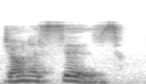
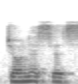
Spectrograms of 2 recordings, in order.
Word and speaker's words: Jonas's: So we need to add a syllable. Jonas's had been called a bear, Jonas's stuffed animal. So when you have a word that ends with a syllable S and you add the apostrophe S, you need to add is, an extra syllable.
